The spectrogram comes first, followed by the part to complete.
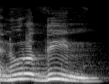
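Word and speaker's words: نورالدین: वैसे नूरुद्दीन, नूरुद्दीन, देखिए नूरुद्दीन, रे से डायरेक्ट हम दाल पे, दाल का प्रोनाउंस किए, दाल का तलफ़ुज़ किए, प्रोनाउंस किए, लेकिन अलीफ और लाम को हमने छोड़ दिया, साकिन कर दिया।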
